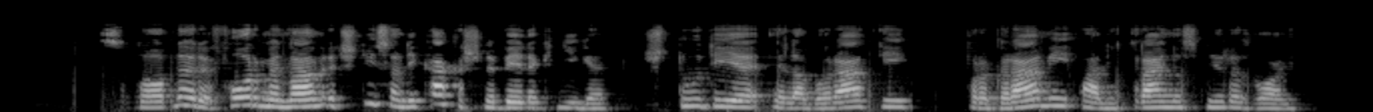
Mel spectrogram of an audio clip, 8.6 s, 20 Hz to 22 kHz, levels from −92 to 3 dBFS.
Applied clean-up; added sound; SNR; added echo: neural mask model DeepFilterNet 3.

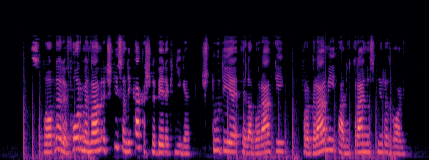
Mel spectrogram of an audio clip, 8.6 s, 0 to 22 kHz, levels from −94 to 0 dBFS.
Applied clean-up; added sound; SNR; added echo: none; Knock; 18 dB; none.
